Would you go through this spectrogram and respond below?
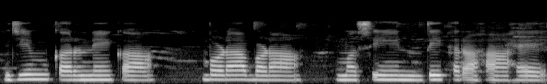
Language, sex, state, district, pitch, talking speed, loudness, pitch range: Hindi, female, Haryana, Jhajjar, 210 Hz, 100 wpm, -14 LUFS, 205-220 Hz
